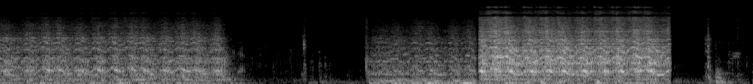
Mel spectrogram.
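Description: An old engine is cranked repeatedly while its points are being adjusted, giving bursts of churning starter and engine noise broken by short pauses and brief clunks, with no one talking.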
